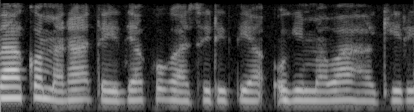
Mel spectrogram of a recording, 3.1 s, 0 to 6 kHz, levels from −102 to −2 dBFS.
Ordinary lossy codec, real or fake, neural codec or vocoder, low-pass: none; real; none; 5.4 kHz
